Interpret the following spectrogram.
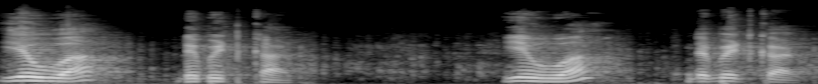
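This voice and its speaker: A man teaching a commerce class, questioning students and explaining slowly in a classroom. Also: a little high, slight background noise. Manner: mixes Hindi, Marathi and English, quizzes students; slow, deliberate explaining. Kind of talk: classroom lecture.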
